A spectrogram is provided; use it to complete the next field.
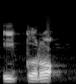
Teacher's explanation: بعض لوگ اقرأ ہا بنا دیتے ہیں، ہا نہیں پڑھنا، خالی تھوڑا سا حمزہ ساکن کو واضح کرنا ہے، ہا نہیں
